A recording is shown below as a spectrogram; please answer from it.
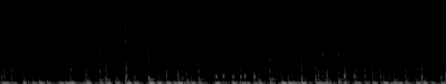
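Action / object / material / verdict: tap / laptop keyboard, plastic keys in aluminium body / plastic / none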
